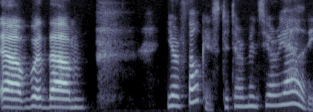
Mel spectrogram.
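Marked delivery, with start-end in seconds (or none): 2.1-3.9 animated, swooping, sing-song character voice. Saying a quote from another character in Ahsoka's voice. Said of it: "but with Ahsoka's voice".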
